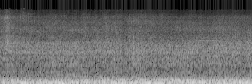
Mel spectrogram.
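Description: Steady low rumble of street traffic outdoors, with wind on the microphone.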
